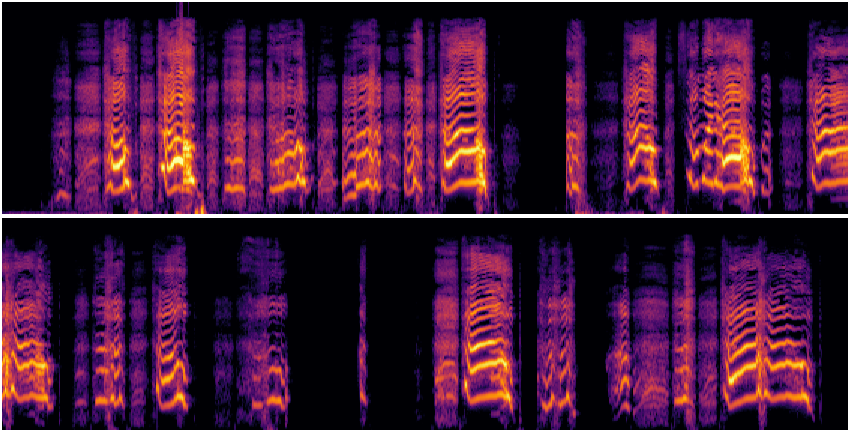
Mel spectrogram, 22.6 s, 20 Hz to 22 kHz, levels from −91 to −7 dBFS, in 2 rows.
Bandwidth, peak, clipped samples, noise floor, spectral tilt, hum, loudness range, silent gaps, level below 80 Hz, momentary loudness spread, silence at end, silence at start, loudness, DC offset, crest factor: 15.5 kHz; 0 dBFS; under 0.1%; under -90 dBFS; 0 dB/octave; none; 15 LU; 15.70-15.75 s, 16.48-16.52 s, 16.69-16.73 s, 19.12-19.17 s; -52 dBFS; 24 LU; 0.5 s; 1.15 s; -14 LUFS; under 0.1%; 18 dB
